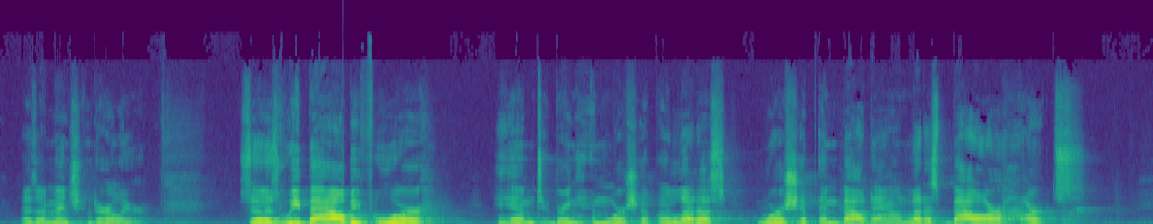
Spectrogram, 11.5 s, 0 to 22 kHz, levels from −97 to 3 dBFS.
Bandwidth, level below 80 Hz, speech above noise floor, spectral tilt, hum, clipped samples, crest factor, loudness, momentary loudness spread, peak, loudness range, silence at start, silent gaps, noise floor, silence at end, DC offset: 14.5 kHz; -56 dBFS; 34 dB; -6 dB/octave; none; under 0.1%; 18 dB; -17 LUFS; 18 LU; 0 dBFS; 5 LU; 0.2 s; none; -51 dBFS; 0.7 s; under 0.1%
